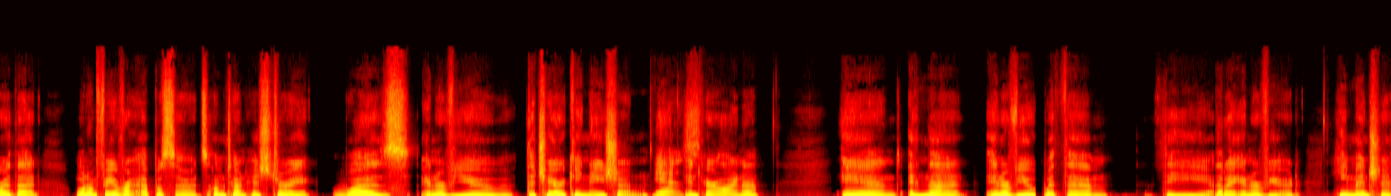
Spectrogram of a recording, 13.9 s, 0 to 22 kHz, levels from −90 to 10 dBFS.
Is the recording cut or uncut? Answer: cut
